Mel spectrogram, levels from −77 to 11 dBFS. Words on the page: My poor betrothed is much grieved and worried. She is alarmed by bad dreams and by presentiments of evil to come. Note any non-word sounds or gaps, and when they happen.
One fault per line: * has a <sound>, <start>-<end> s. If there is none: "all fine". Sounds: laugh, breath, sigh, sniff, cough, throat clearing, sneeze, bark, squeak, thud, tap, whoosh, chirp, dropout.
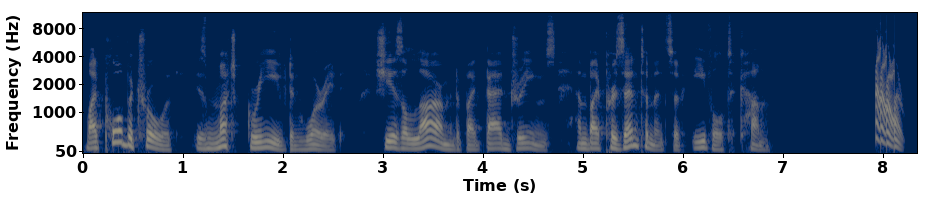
* has a chirp, 7.9-8.2 s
